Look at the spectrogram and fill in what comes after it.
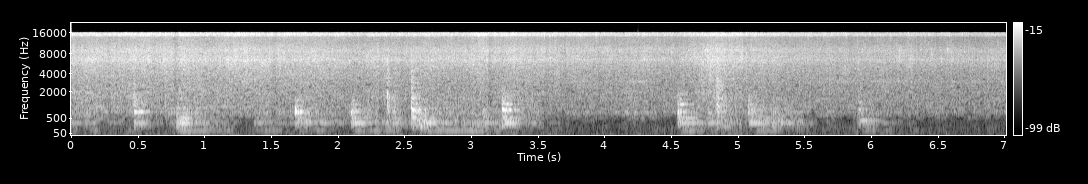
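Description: Chopped onion, tomato and green chillies frying in oil in a non-stick pan with a steady sizzle, stirred with a wooden spatula that scrapes the pan in short, irregular strokes.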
